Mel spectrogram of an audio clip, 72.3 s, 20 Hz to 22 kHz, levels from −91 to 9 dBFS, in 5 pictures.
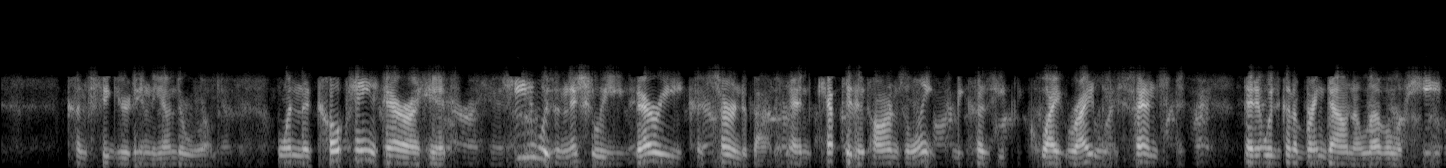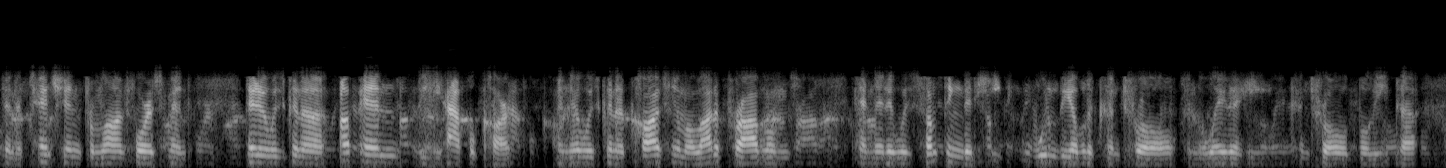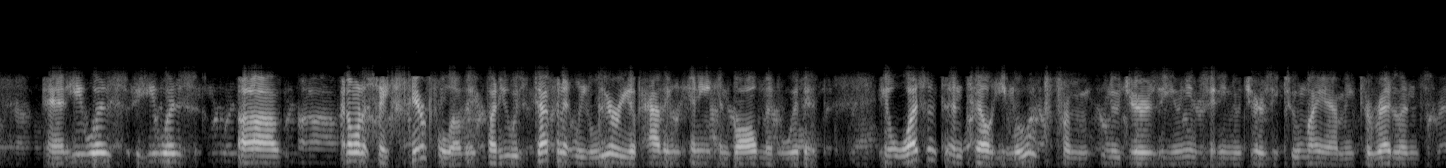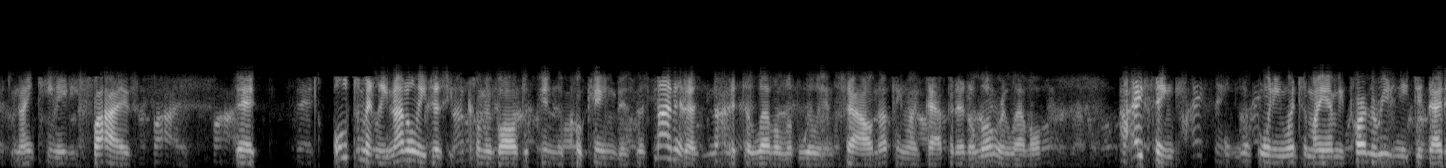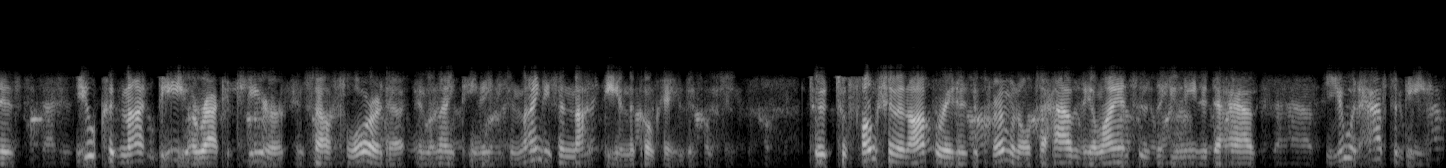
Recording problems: phone-call audio; poor line
thin; very; fading below 300 Hz
echo of what is said; noticeable; throughout; 600 ms later, 15 dB below the speech

